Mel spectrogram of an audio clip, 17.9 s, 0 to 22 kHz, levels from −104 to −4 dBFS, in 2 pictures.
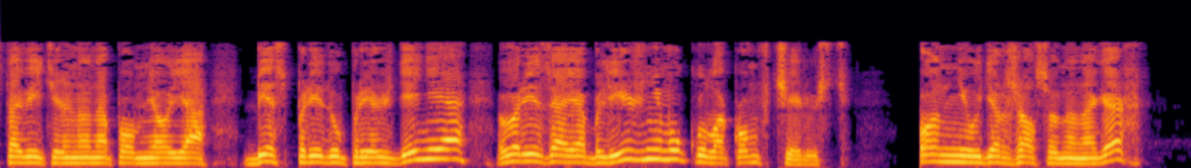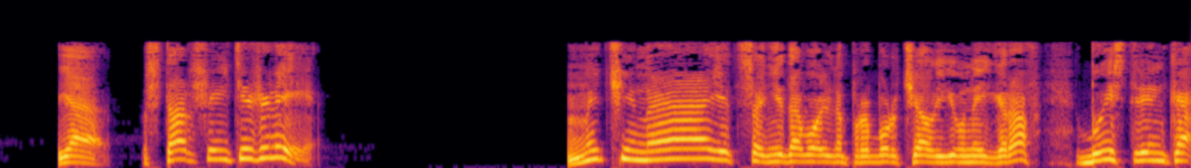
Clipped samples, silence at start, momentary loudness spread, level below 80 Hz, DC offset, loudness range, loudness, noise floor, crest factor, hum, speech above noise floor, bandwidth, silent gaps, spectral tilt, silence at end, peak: under 0.1%; 0.05 s; 6 LU; -54 dBFS; under 0.1%; 4 LU; -18 LUFS; -74 dBFS; 16 dB; none; 57 dB; 8.2 kHz; 6.72-6.89 s, 9.10-9.36 s, 11.73-12.41 s, 12.73-12.77 s; -5.5 dB/octave; 0 s; -2 dBFS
